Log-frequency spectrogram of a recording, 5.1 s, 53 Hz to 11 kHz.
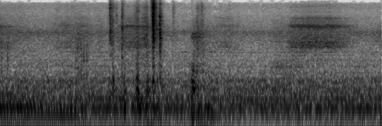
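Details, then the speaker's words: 100 Series Land Cruiser after hub axle flange replacement, front-end clunk on gear change: short burst of sharp knocks over a low engine rumble; owner suspects play in the front drive shaft or drivetrain, hub still has play, not fixed. "it's definitely sounds like the clunk is coming from the front drive shaft but I think it's just play in the drivetrain that that's just the swap where it makes the noise"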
